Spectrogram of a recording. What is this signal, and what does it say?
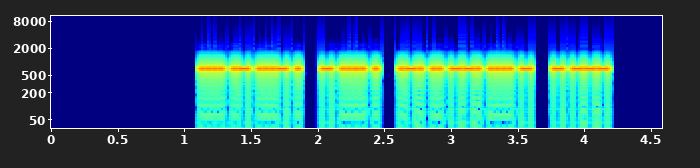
Morse code, heard as a keyed tone, about 50 wpm, 700 Hz. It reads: HAVE THE RIGHT TO
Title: Sets of 4 Words 50wpm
